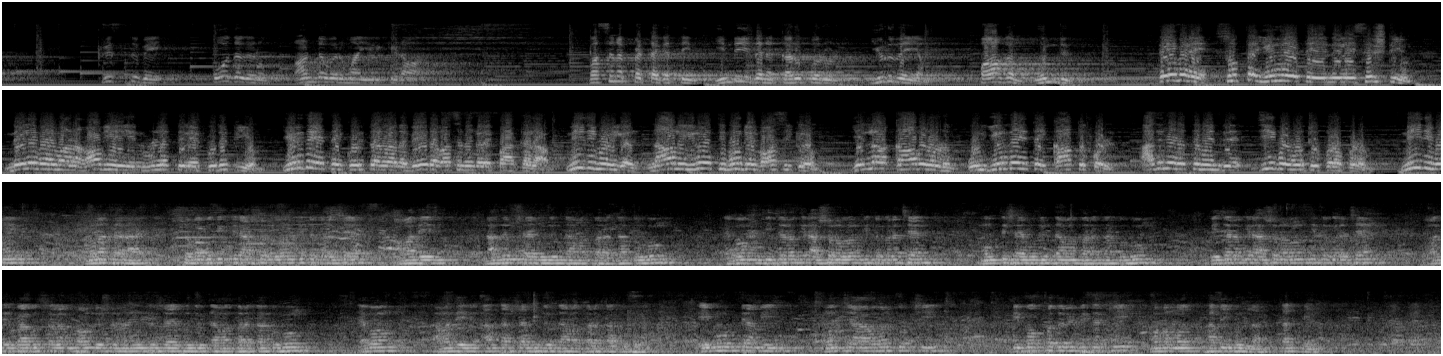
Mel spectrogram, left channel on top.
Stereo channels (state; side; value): different; both; correlation 0.00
